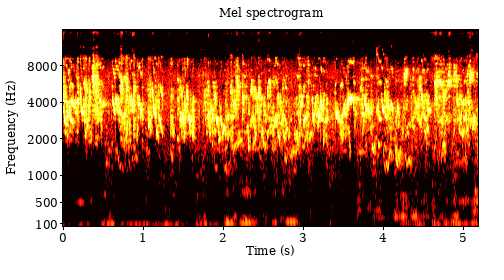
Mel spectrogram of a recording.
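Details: Young budgerigar singing in a steady stream of shrill chirps, squeaks and warbled twitters, with a soft low rumble in the background.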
